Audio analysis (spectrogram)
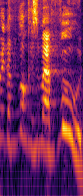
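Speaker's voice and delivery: mock shrill, very high, loud, angry, rude yell. Retelling how a girl demanded her food from the waiter: imitating a rude girl yelling. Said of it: "she's like".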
